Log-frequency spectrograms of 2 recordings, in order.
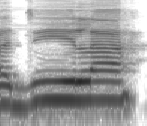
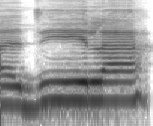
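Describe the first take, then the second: Both takes have the same delivery.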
